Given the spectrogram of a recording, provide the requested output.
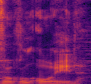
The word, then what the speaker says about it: Vocaloid: So it is pronounced Vocaloid.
